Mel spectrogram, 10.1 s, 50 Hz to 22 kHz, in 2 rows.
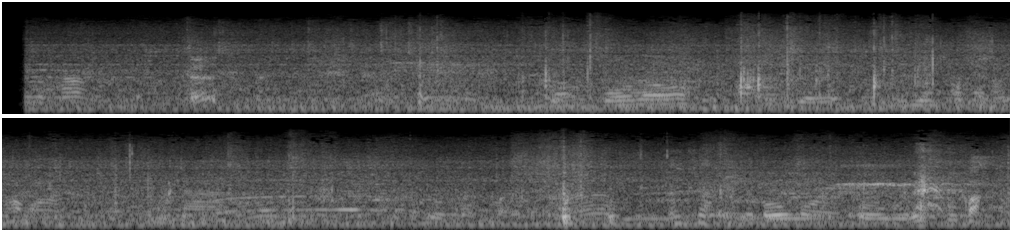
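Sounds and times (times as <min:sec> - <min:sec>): outdoor background noise: 0:00.1 - 0:10.0
monkeys cooing and squeaking: 0:08.2 - 0:10.0.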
